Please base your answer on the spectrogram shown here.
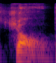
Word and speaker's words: Diop: Some of you pronounce it diop, but the dio p makes is job.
